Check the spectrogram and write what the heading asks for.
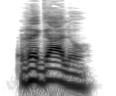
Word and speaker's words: regalo: And that is regalo. Regalo. Regalo. Regalo is spelled as R-E-G-A-L-O.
